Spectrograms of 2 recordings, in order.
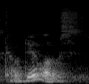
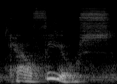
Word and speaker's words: caudillos: It looks like it's Caudillos to us, but as the book told you, in Spanish it's pronounced Caltheos.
